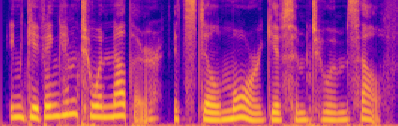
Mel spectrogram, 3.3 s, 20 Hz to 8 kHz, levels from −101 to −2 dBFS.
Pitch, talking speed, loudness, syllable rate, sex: 210 Hz, 215 wpm, -18 LUFS, 5.5 syllables/s, female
